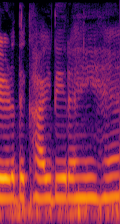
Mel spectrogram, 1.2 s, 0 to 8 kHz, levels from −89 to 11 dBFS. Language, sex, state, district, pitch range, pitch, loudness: Hindi, female, Uttar Pradesh, Varanasi, 235-240 Hz, 240 Hz, -16 LUFS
